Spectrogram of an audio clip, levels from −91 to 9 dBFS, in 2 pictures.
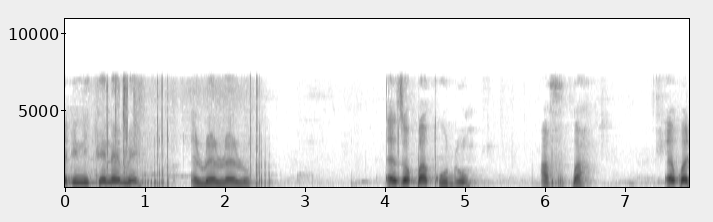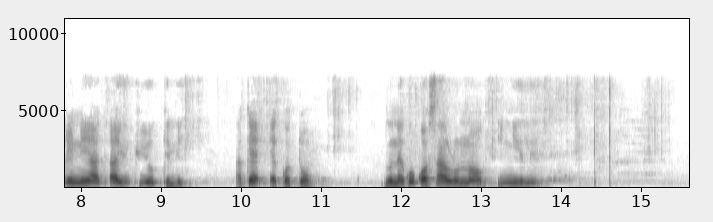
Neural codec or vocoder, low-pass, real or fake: none; 7.2 kHz; real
